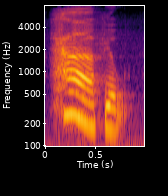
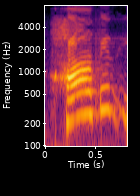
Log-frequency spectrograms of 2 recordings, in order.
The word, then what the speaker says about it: حافظ: لہذا صحیح تلفظ یہ ہے حافظ. ان کل نفس لما علیہا حافظ. حافظ یہ تفخیم ہو گئی, اس میں تفخیم نہیں ہونی چاہیے.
